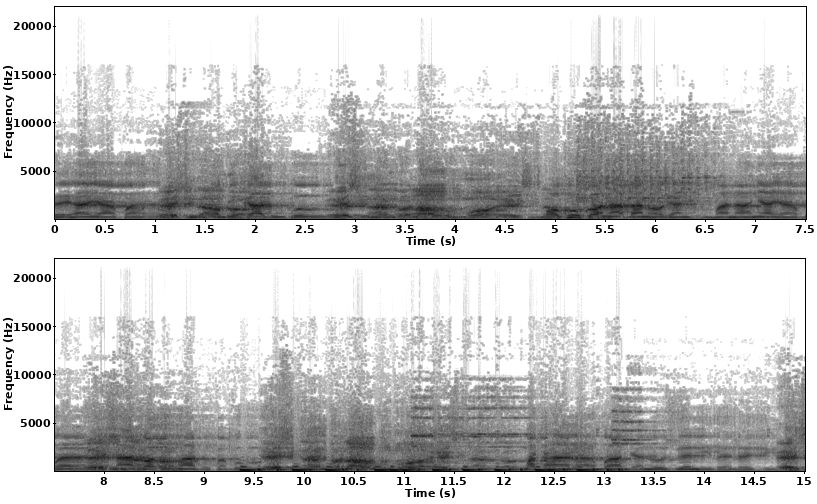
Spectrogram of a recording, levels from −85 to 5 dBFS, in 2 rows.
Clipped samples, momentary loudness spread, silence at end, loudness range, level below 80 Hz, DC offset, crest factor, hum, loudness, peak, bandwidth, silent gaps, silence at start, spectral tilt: 0.4%; 9 LU; 0 s; 4 LU; -32 dBFS; under 0.1%; 8 dB; none; -9 LUFS; 0 dBFS; 12 kHz; none; 0 s; -5.5 dB/octave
